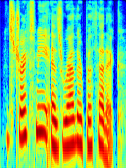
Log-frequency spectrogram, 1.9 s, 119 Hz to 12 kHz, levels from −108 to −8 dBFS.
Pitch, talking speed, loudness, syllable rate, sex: 250 Hz, 190 wpm, -16 LUFS, 5.9 syllables/s, female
